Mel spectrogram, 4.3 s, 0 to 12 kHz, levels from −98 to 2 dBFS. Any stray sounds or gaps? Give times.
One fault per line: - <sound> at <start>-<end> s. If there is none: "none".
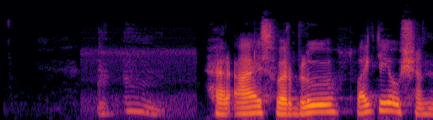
- throat clearing at 1.0-1.7 s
